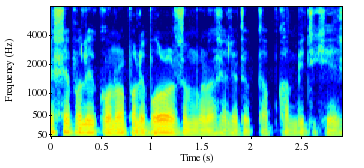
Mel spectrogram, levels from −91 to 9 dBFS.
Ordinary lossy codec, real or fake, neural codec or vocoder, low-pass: none; real; none; none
